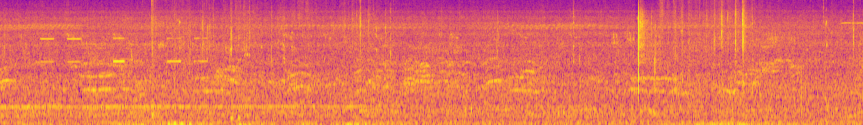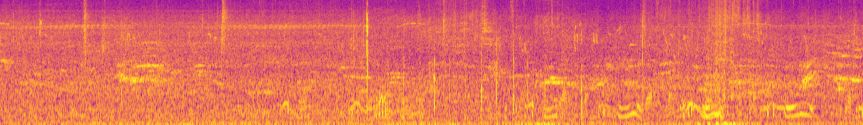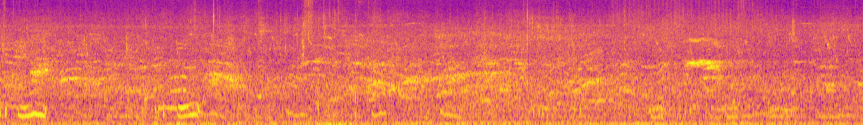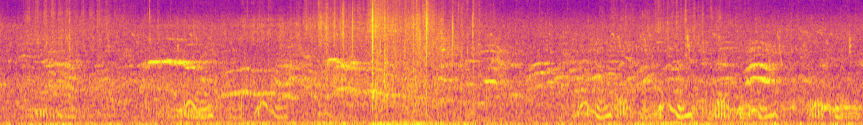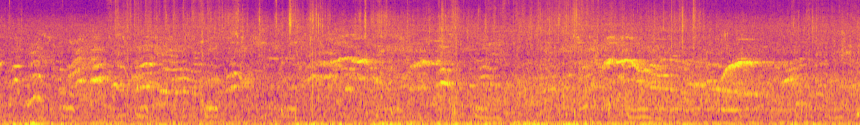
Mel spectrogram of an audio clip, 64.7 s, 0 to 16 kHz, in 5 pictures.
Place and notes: Mostiček nad Kornom, Nova Gorica, Slovenija - Pogovor ob pticah
Two older folks talking about the birds surrounding them.
Nova Gorica, Slovenia, 7 June 2017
